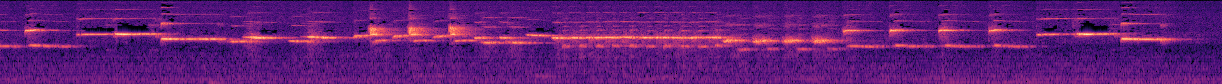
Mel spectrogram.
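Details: A male Russian canary sings a long, varied song of clear whistled notes, rapid trills and rolling tours, shifting pitch and pace throughout. Belgian canary.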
